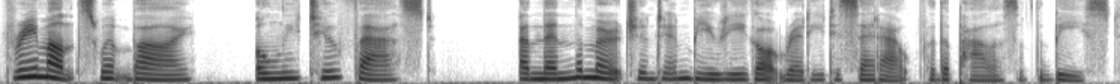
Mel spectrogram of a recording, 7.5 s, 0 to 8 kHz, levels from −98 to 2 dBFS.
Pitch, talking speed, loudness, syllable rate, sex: 195 Hz, 195 wpm, -22 LUFS, 4.7 syllables/s, female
